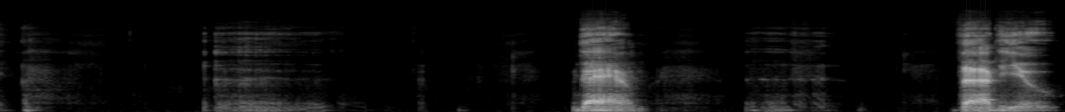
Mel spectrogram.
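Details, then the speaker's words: Deliberate, voluntary burping that forms English swear words: two loud burps with quieter throat sounds between them; burping. "hello today I'm going to make some English bad words burping as some of you ask I'll start [ __ ] that was the first one"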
